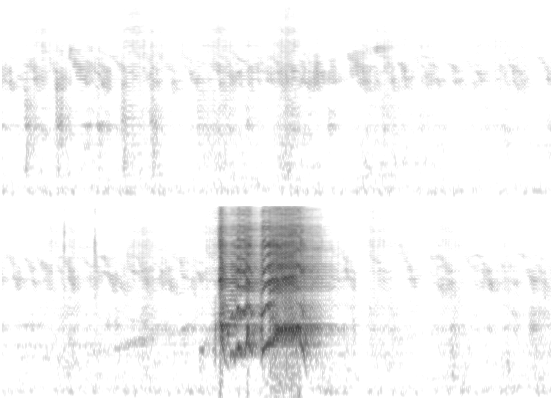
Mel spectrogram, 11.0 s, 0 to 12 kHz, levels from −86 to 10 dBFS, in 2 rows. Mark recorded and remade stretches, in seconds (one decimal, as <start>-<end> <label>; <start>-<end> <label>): 0.0-11.0 remade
